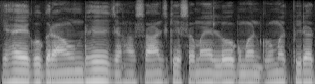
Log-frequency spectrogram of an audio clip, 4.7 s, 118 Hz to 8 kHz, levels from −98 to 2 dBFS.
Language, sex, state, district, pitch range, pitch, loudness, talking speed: Chhattisgarhi, male, Chhattisgarh, Sarguja, 100-110 Hz, 105 Hz, -27 LUFS, 150 wpm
